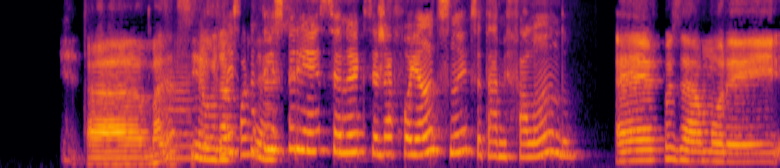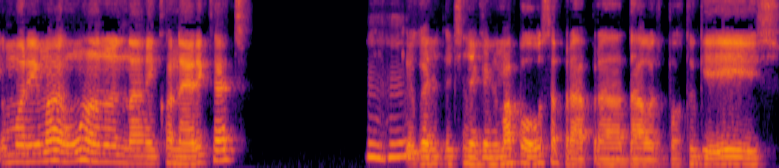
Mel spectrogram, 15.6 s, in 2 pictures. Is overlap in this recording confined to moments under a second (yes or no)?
no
